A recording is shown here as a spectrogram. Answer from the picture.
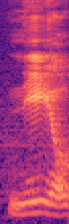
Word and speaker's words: kneel: E-E-L, we have feel, kneel, K is silent, heel, and steal.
